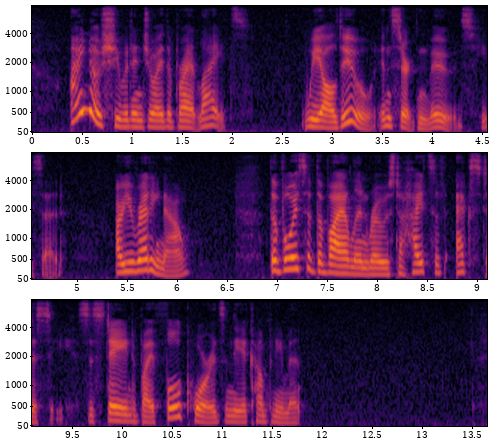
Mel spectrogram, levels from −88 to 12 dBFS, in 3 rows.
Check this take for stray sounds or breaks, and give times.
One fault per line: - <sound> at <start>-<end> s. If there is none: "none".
none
